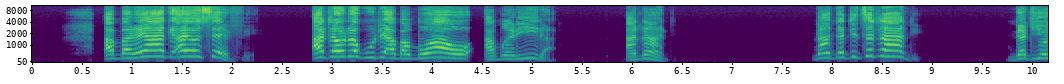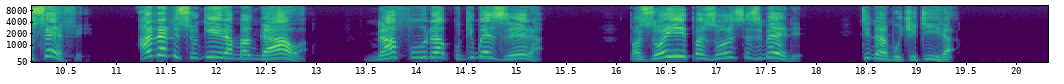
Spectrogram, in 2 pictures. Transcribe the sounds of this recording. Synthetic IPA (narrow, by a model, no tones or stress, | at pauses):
aɓalɛjak̬ɛajɔsɛfɛ̰ | ataɔnakut̬iaɓambɔawɔamwaliɾa̰ː | naːti̥ | naŋɡat̬id͡zataːni | ŋɡat̬ijɔsɛfɛ | anatisuŋɡiɾamaŋɡawa̰ | nafunakut̬iɓwɛzɛɾa̰ | pazɔjipazɔnsɛzimɛnɛ̰ | tinamut͡ʃitiːɾa̰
